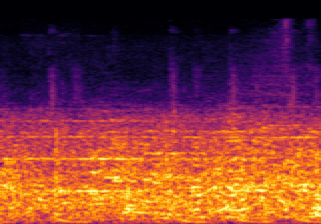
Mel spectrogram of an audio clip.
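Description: Shop room tone: indistinct background voices with faint music playing.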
